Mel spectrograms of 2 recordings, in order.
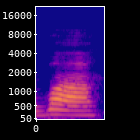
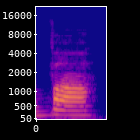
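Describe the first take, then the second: First: The word starts with a w sound. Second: The word starts with a v sound. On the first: "or wa" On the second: "or va"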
